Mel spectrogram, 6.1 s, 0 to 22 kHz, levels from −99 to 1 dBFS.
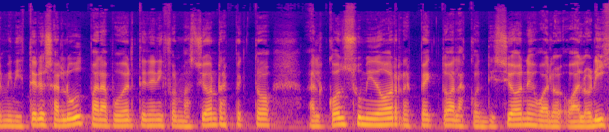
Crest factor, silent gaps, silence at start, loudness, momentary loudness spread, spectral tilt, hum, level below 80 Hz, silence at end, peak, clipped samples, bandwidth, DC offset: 16 dB; none; 0 s; -21 LUFS; 8 LU; -5.5 dB/octave; none; -62 dBFS; 0 s; -4 dBFS; under 0.1%; over 20 kHz; under 0.1%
